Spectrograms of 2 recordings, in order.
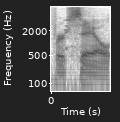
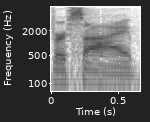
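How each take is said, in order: First: The name is said the Pennsylvania way. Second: The name is said the French way. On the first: This is how the local town is called. "but called Versailles" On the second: This is how the name is written. "it's spelled Versailles"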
